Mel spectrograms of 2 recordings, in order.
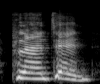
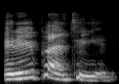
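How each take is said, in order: First: "Plantain": no A sound, just plan-tin; plantain the local way. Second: "plantain" with a long A, plan-tain; wrong pronunciation. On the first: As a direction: say "Plantain" as plan-tin, the last syllable short. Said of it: "How I say it?". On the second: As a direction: say the A in "plantain" slowly. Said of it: "make sure it ain't got no A in it". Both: Shown as a demonstration.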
